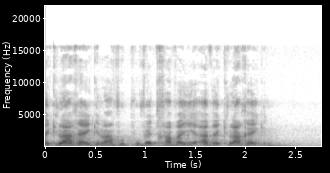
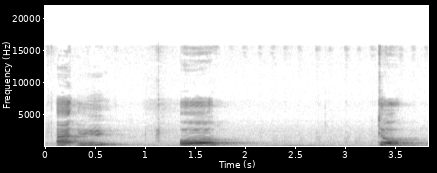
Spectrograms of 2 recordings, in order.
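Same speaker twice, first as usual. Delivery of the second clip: "O, to" very loud, with a long gap between syllables; syllable-by-syllable reading; 7 dB louder, slower than usual. Shown as a demonstration. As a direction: call out each syllable separately. Składa słowo auto z sylab.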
